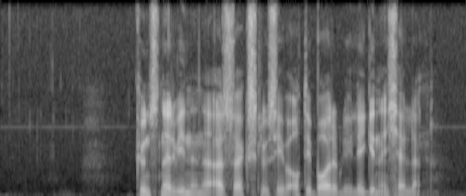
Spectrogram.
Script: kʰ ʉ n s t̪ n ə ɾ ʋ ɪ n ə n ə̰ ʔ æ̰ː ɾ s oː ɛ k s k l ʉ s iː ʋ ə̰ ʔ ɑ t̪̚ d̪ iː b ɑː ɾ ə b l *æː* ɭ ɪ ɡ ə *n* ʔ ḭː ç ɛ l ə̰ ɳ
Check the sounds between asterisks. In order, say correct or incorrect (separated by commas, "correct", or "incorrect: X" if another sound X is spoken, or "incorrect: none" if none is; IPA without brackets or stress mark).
incorrect: iː, correct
